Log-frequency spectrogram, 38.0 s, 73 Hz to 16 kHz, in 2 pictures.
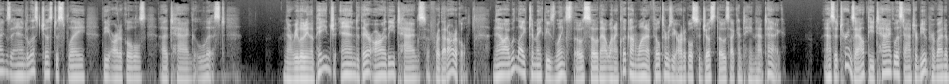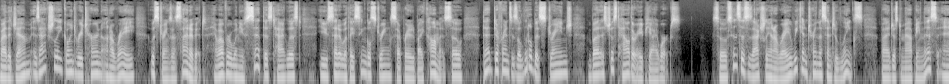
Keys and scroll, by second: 0.7 ctrl+shift+>.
